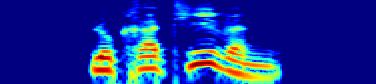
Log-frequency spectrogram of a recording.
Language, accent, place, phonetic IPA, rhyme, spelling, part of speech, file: German, Germany, Berlin, [lukʁaˈtiːvn̩], -iːvn̩, lukrativen, adjective, De-lukrativen.ogg
- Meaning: inflection of lukrativ: 1. strong genitive masculine/neuter singular 2. weak/mixed genitive/dative all-gender singular 3. strong/weak/mixed accusative masculine singular 4. strong dative plural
